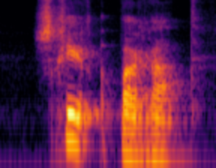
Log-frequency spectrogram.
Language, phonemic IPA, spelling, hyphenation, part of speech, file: Dutch, /ˈsxeːr.ɑ.paːˌraːt/, scheerapparaat, scheer‧ap‧pa‧raat, noun, Nl-scheerapparaat.ogg
- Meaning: electric shaver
